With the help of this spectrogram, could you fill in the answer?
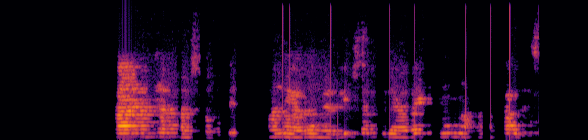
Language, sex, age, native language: Icelandic, female, 50-59, Icelandic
